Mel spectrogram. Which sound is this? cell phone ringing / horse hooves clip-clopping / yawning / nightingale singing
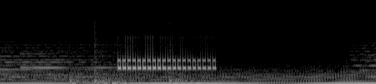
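cell phone ringing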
